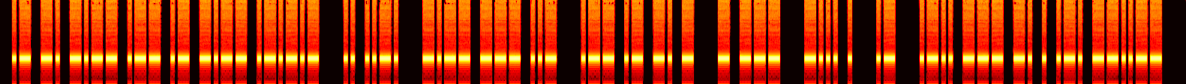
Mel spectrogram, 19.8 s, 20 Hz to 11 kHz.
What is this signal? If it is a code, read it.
Morse code, heard as a keyed tone, about 20 wpm, 1000 Hz. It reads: ANYWAY. IF YOU WANT TO BE A LONER,
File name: 20wpm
